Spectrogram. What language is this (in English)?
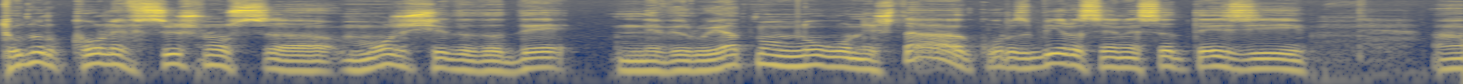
Bulgarian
